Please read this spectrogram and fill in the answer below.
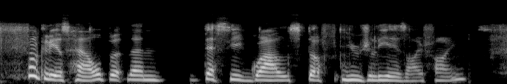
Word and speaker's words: Desigual: This is desigual. I know it's not desidual because I used to pronounce it desidual and somebody corrected me.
